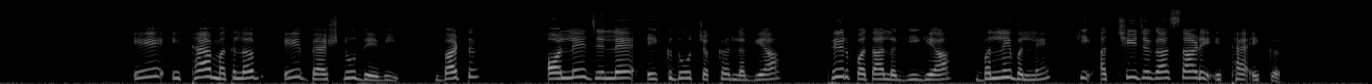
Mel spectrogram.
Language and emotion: Dogri, neutral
